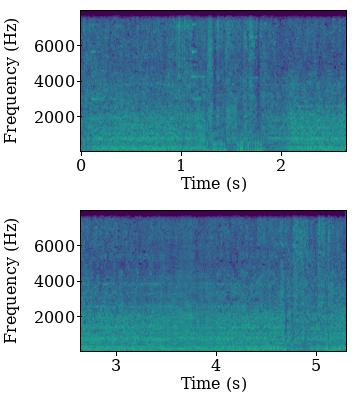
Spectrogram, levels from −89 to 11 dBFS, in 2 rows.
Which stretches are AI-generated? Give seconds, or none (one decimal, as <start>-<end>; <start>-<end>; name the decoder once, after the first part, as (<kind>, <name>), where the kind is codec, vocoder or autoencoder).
3.4-4.0 (vocoder, Vocos)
